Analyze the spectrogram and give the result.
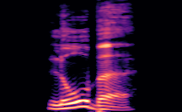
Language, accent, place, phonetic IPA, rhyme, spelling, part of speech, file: German, Germany, Berlin, [ˈloːbə], -oːbə, lobe, verb, De-lobe.ogg
- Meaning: inflection of loben: 1. first-person singular present 2. first/third-person singular subjunctive I 3. singular imperative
